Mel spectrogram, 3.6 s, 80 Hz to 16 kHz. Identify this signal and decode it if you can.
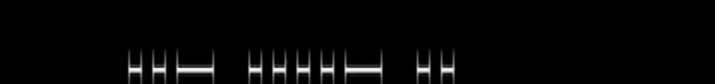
Morse code, heard as a keyed tone, about 20 wpm, 700 Hz. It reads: U4I
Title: Three Challenging Letter-Number Combinations 20wpm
